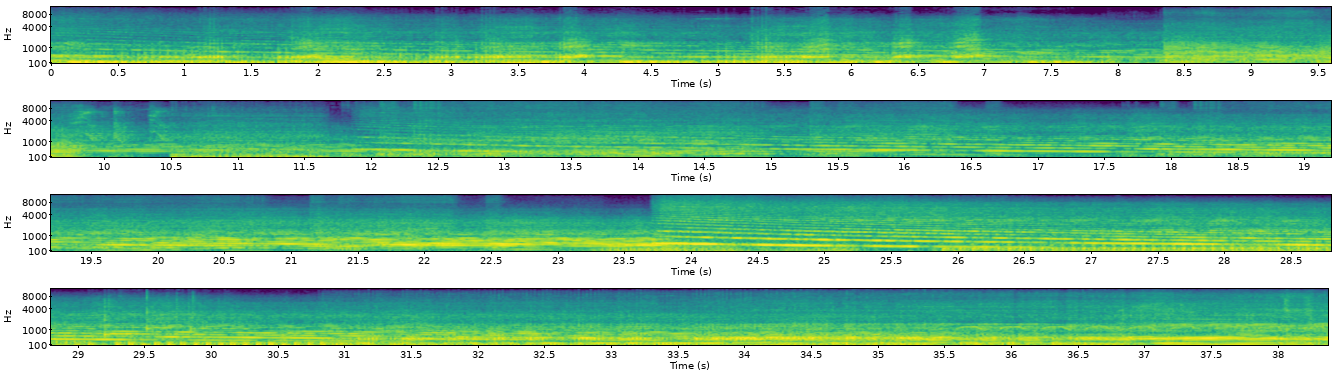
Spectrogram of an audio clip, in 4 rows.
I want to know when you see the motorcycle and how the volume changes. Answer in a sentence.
You can hear the motorcycle from 0.0 to 38.3 s, getting quieter then louder.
